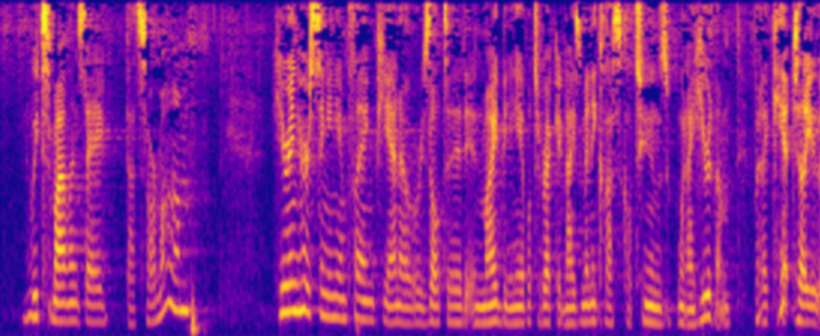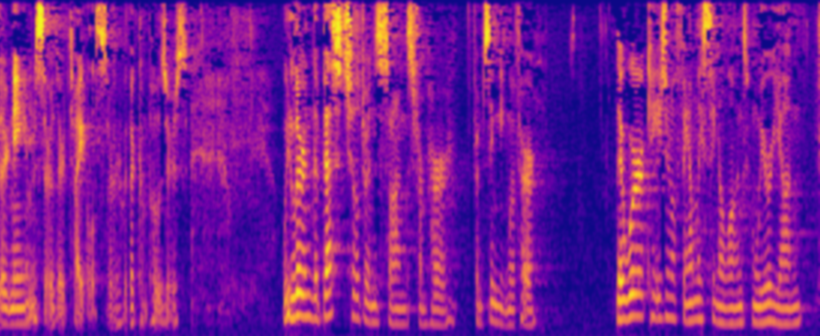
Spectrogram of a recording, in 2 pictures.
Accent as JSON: {"language": "English", "town": "Hartford", "region": "Connecticut", "country": "United States", "tie": "born or raised there", "said": "She was also in our Unitarian Universalist Church Choir in Hartford, Connecticut."}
